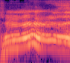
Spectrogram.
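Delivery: a quick hammed-up [name] "Hey". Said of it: "talking like [name]".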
